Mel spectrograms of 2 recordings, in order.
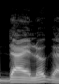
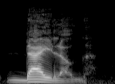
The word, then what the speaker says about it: dialogue: Le mot dialogue a gagné deux syllabes là-dedans. Daily dialogue, alors, il y a pesé plus sous premier syllabe là. Daily dialogue.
